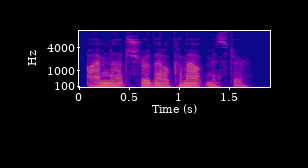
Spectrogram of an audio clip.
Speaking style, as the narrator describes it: Claire sighed

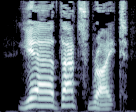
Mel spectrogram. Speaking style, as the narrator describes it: Harry found himself shouting, having had just about enough

